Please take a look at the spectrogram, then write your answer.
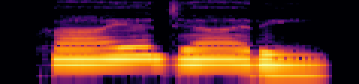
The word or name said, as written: ಕಾಯಜಾರಿ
